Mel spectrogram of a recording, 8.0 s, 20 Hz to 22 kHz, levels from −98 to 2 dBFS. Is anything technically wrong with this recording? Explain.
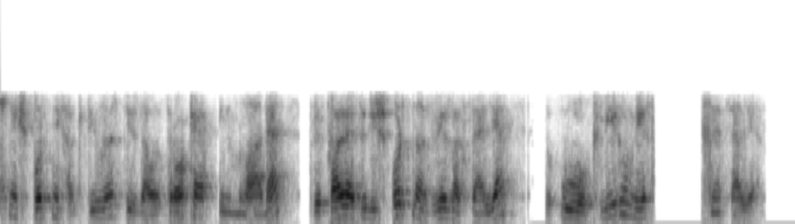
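Yes. Two faults are audible.

The first runs through the whole clip. It is the RealAudio 14.4 codec. This was a low-rate speech codec built for dial-up modems, and the damage here fits an 8 kbit/s stream. The speech sits in a narrow telephone band, roughly 300 Hz to 3.5 kHz. Nothing survives above about 3.7 kHz. Coding damage is heavy. Consonants lose their edge, and the voice sounds muffled, gargly and boxy.

The second is a cable pulled and plugged in, from 6.51 to 7.12 s. A live lead was yanked and reinserted. A pop marks the disconnect. Then comes near silence for about 0.55 s. As the plug goes back, only the tip touches at first, so about 76 ms of 60 Hz mains buzz leaks through. A second pop follows when the connection seats and the sound returns.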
